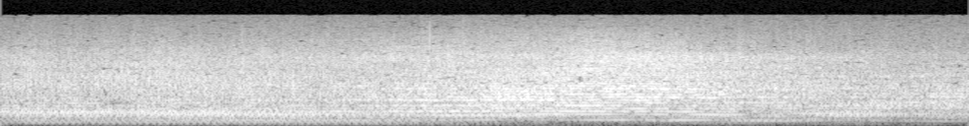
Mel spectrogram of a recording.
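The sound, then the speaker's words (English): A Navy propeller plane's engine roars loudly and steadily on a ship's deck, swelling to a peak midway as the pilot revs the motors for takeoff after the plane dispatcher signals down the deck, then its droning pitch slides lower as the aircraft pulls away. “The pilot revs up his motors. Fly One points down the deck, and the plane is off.”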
